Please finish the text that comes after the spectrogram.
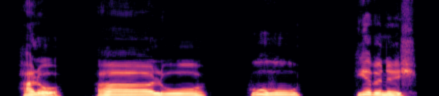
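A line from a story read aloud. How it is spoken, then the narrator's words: Excited bouncing call. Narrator (German): hopste auf seiner Wolke hin und her, wedelte mit den Armen und rief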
